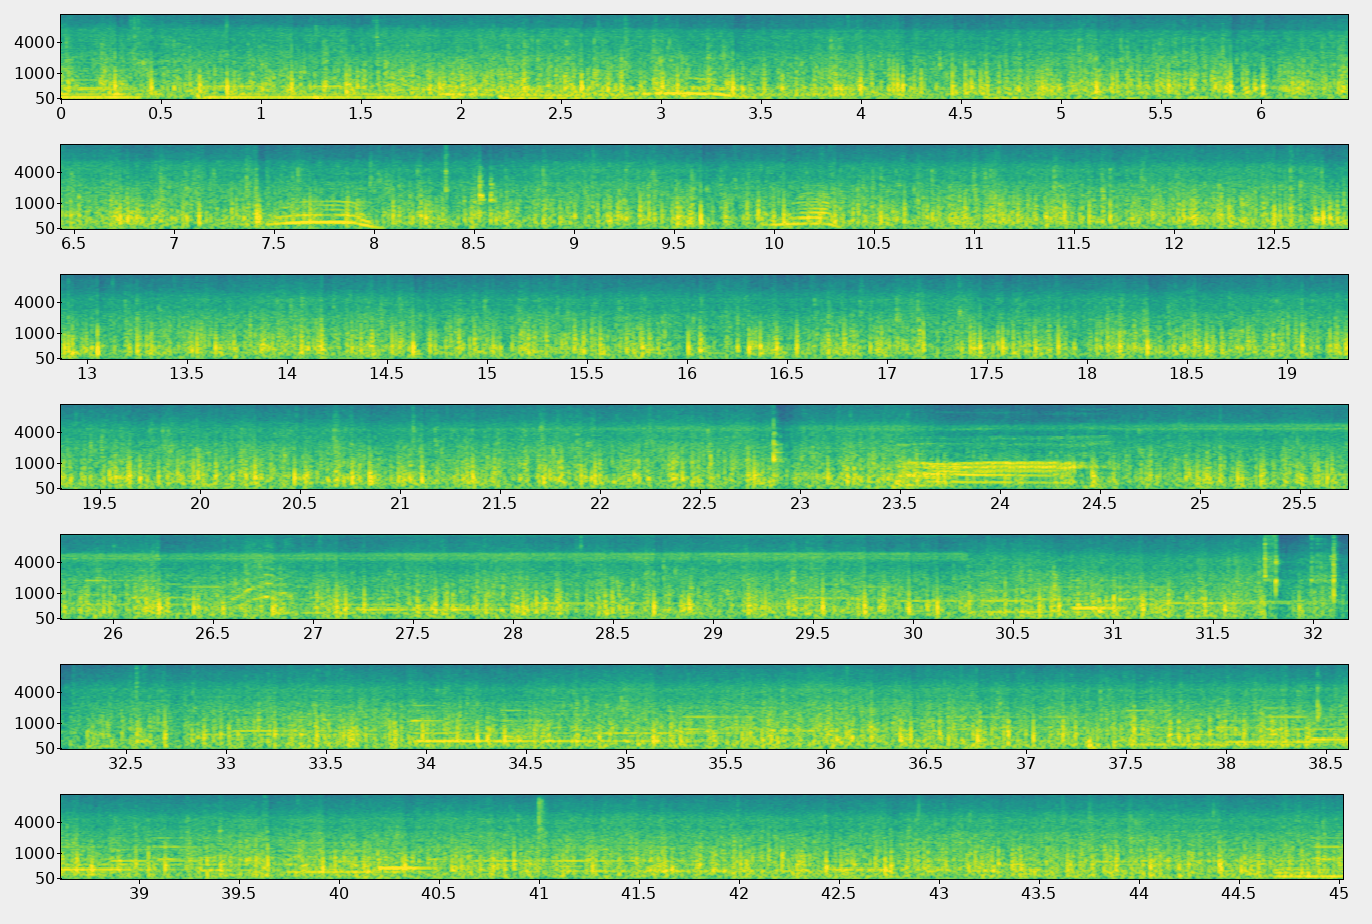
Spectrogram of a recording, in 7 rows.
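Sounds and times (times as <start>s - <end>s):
heavy rain on a canvas tent: 0.0s - 45.0s.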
